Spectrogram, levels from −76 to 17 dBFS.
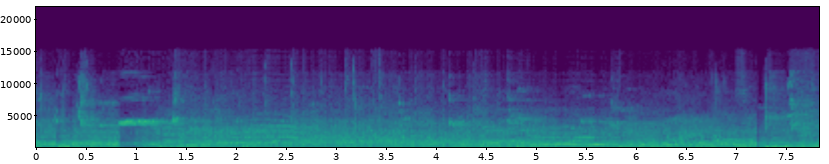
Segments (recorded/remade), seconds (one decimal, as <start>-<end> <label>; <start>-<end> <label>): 0.0-6.2 recorded; 6.2-6.9 remade; 6.9-7.8 recorded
